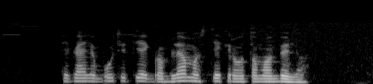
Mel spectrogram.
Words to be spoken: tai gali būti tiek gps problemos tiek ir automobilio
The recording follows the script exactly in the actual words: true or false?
false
